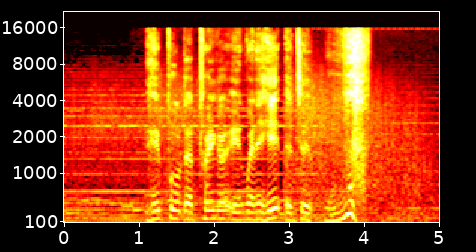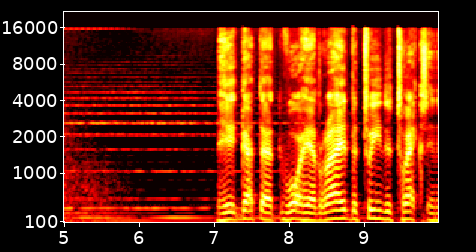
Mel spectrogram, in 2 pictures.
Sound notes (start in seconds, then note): 6.1 woooosh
